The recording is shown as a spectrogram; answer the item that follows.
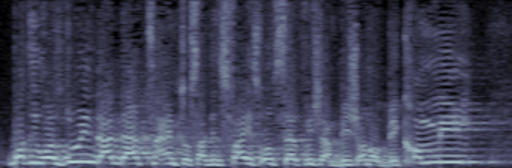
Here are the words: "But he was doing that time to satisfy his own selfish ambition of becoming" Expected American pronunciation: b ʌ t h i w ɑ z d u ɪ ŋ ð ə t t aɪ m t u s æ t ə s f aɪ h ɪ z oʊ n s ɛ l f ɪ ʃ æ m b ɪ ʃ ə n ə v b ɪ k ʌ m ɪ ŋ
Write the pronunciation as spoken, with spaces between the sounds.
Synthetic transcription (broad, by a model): b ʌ t h i w ɑ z d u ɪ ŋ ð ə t t aɪ m t u s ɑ t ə s f aɪ h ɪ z oʊ n s ɛ l f ɪ ʃ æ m b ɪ ʃ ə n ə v b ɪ k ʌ m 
